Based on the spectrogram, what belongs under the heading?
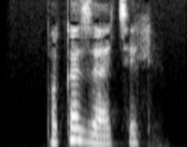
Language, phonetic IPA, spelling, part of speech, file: Russian, [pəkɐˈzatʲɪlʲ], показатель, noun, Ru-показатель.ogg
- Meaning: 1. indicator, measure, index (sign, indication, token) 2. exponent, index 3. figure 4. rate, ratio 5. parameter, factor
